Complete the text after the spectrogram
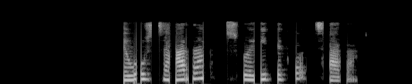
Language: Basque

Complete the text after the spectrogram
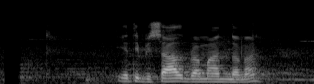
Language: Nepali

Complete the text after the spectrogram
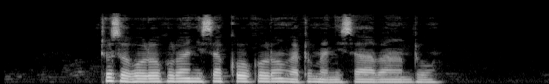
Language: Ganda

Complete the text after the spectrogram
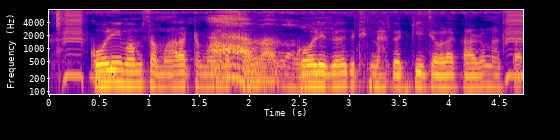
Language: Kannada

